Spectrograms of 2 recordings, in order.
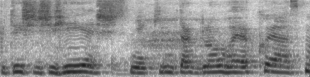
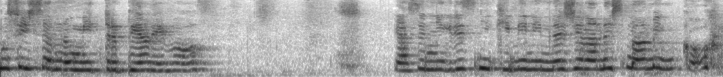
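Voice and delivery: crying, high and tearful; 5 semitones higher than usual. A woman talks to Vladimír about their life together, crying. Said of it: "Tak už neplač, Jarmilko".

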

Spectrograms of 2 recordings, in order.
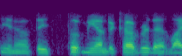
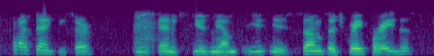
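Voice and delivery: very high-pitched voice, speaking with mouth full; 10 semitones higher than usual. A teacher thanks a former student for praise, talking with mouth full. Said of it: "I'm sitting here with food in my mouth".

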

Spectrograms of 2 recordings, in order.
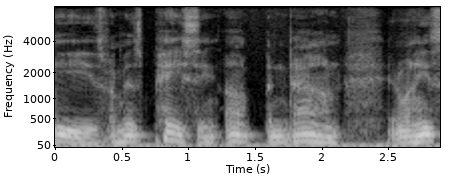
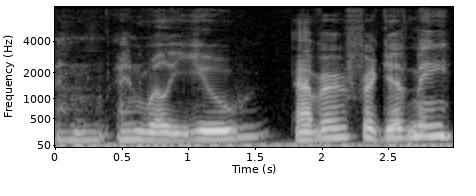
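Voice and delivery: faint, small, high-pitched little voice; 5 semitones higher than usual. Reading a story, she answers a man who firmly demands to hear everything: faint small voice. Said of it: "She asked in a faint, small voice".

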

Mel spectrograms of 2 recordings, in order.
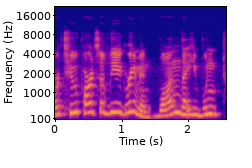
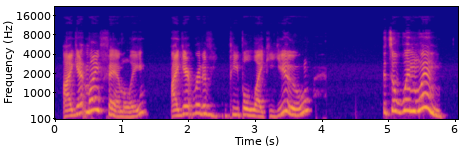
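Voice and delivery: open, sincere, genuine contemptuous disdain. Character explains their choice to another character; genuine contempt. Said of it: "You said that with such genuine despise".

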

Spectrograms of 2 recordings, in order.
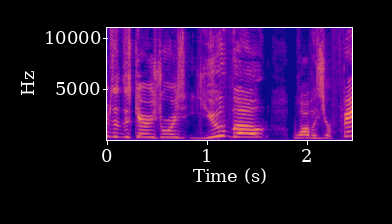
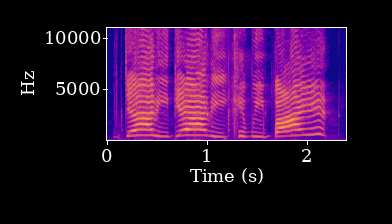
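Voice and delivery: bad put-on little girl voice, high and loud; 6 semitones higher, 6 dB louder than usual. Retelling a store trip, the speaker voices the little girl asking her daddy: horrible little girl voice. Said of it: "I have horrible girl voices".

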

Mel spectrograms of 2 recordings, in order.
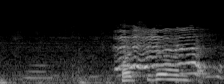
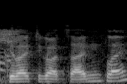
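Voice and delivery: ordinary talk

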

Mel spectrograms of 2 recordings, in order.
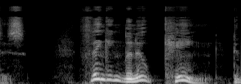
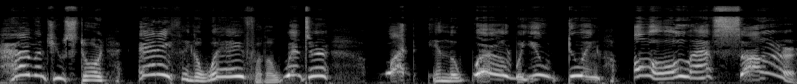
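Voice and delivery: very high, sudden astonished crying out. The ants answer a starving grasshopper begging for food, crying out in surprise. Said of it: "cried the ants in surprise".

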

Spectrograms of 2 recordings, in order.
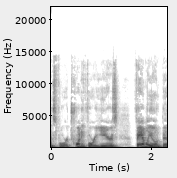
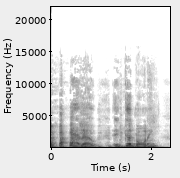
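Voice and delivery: very slow, drawn-out put-on English accent, high; 7 semitones higher than usual. Trying out a show opening after a suggestion: put-on English accent. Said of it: "Like an English accent or something?".

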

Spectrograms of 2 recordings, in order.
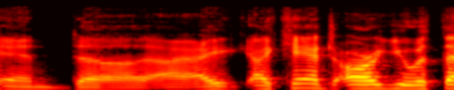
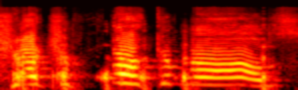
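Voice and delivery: mock screaming, higher and louder; 7 dB louder than usual. Imitating the other speaker screaming at the kids at home: imitating someone screaming at kids. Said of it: "you gotta scream at 'em all the damn time".

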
